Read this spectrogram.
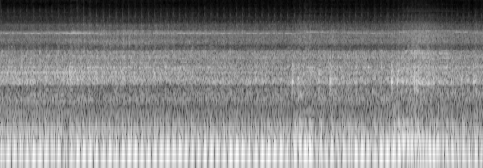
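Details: Honda scooter (Beat/Genio/Vario type) that died suddenly after a rat chewed a wire. After repair with a new Brisk spark plug, added wire and the fuel pump on, it idles with a steady, even putter and no misfires or knocks: normal.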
